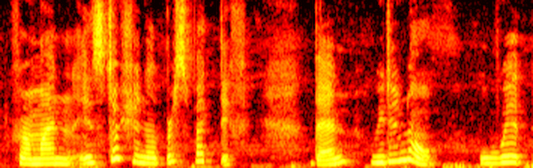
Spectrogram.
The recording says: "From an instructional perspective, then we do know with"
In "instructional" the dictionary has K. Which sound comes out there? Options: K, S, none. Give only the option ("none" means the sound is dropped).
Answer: none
